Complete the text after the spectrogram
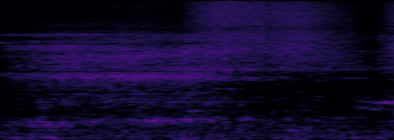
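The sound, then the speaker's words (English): Deep breathing in a guided breathing exercise, a long inhale and exhale heard as a steady, airy hiss that fills the whole clip, with no talk over it. “Again, deep breath in. Long breath out. And one more deep breath in.”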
